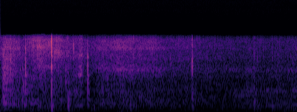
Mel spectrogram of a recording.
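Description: A few faint, short clicks in the first second and one more about halfway through, over quiet room hiss.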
